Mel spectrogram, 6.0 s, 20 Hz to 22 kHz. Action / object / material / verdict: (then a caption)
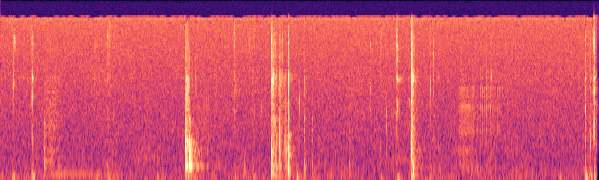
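scrape / solid bar of soap cut with a knife blade / soap / none. A utility knife blade cuts into a solid yellow bar of soap and scrapes off pieces as the bar gets smaller. Short, dull scraping and slicing clicks stand out at scattered moments, with the loudest cuts near the 2-second and 3-second marks, and each dies away almost at once. A quiet, low background hum runs between them.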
